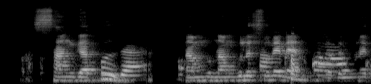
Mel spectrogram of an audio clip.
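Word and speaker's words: Singapour: যেমন যেমন দেখেন, এই যে দেখেন, এটা কুবা, সিঙ্গাপুর, নামগুলো শুনে নেন যাতে মনে থাকে।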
